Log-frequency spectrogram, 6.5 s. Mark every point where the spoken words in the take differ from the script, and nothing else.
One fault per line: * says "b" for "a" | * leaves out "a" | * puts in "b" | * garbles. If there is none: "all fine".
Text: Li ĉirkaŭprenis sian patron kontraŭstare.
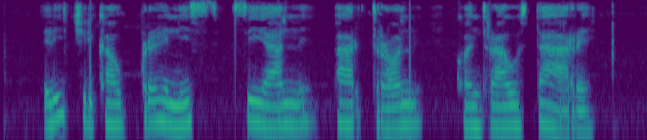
all fine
